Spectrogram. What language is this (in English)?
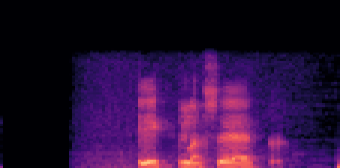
Icelandic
